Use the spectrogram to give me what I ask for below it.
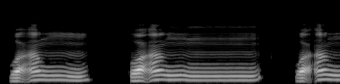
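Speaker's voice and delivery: ওয়া আং with the ng hummed long; hidden nasal n. Shown as a demonstration. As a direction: hold the end of ওয়া আং in the nose. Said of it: "ইকফা গুন্না". (ওয়া আং-এ ইকফা গুন্না)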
